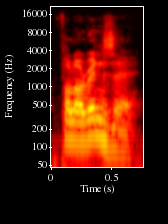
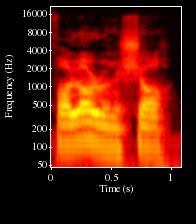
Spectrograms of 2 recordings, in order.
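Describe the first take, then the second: First: The name ends with a 'ze' sound. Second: The name ends with a 'sho' sound. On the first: The speaker calls it wrong. "they pronounce it like Folorinze" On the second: The speaker calls it right. "I will pronounce this last name properly"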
